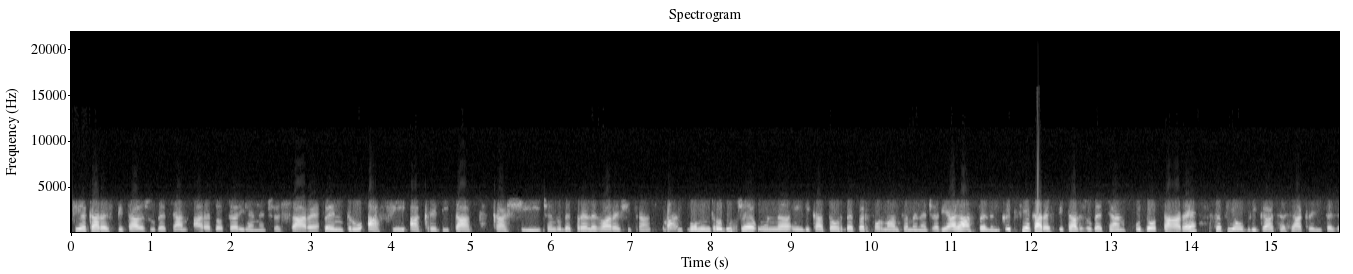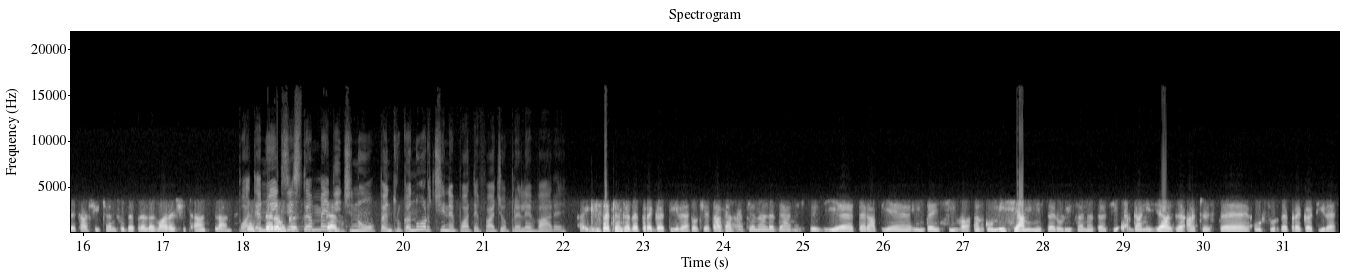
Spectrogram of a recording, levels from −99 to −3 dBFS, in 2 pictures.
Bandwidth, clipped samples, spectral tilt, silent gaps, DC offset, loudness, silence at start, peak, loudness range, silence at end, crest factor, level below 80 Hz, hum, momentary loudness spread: 10.5 kHz; under 0.1%; -6.5 dB/octave; none; under 0.1%; -22 LUFS; 0.05 s; 0 dBFS; 4 LU; 0.05 s; 22 dB; -70 dBFS; none; 12 LU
